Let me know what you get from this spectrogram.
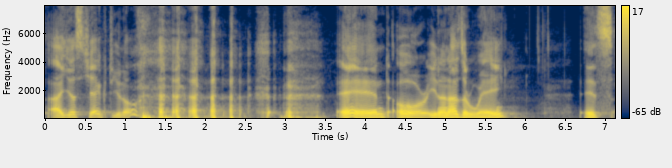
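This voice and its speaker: A man's voice: medium pitch, mellow. A man who is not a native English speaker, giving an emphatic rebuttal from the floor of a live debate. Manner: slow, emphatic, laughing at his own point. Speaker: audience member in a debate. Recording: reverberant hall.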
